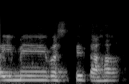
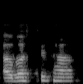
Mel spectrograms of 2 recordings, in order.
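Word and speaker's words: इमेऽवस्थिताः: Ime vastita means this deleted a is not pronounced. We skip it. Okay. Ime Some vastita. pause after ime vastita, like that. Ta ime vastitah. Ta ime vastitah. Not avastitah. Vastitah.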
